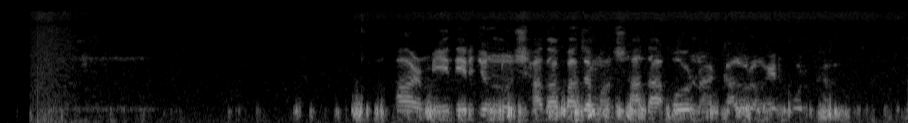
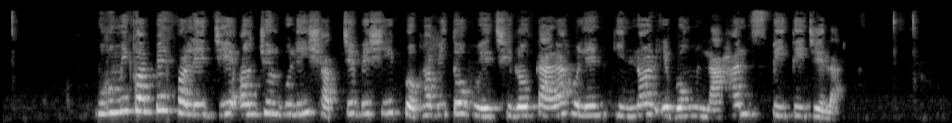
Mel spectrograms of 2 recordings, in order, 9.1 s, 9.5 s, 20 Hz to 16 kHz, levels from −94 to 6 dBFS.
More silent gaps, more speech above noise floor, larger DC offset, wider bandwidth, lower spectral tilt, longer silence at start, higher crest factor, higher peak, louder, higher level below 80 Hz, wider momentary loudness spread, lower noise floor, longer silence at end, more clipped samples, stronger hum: neither; second, 37 dB vs 52 dB; neither; about the same, 11.5 kHz vs 11.5 kHz; first, -6 dB/octave vs -2.5 dB/octave; second, 0.4 s vs 1 s; about the same, 22 dB vs 18 dB; second, -24 dBFS vs -6 dBFS; second, -43 LUFS vs -23 LUFS; about the same, -78 dBFS vs -82 dBFS; first, 21 LU vs 9 LU; first, -80 dBFS vs -75 dBFS; second, 0.15 s vs 1.15 s; neither; neither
